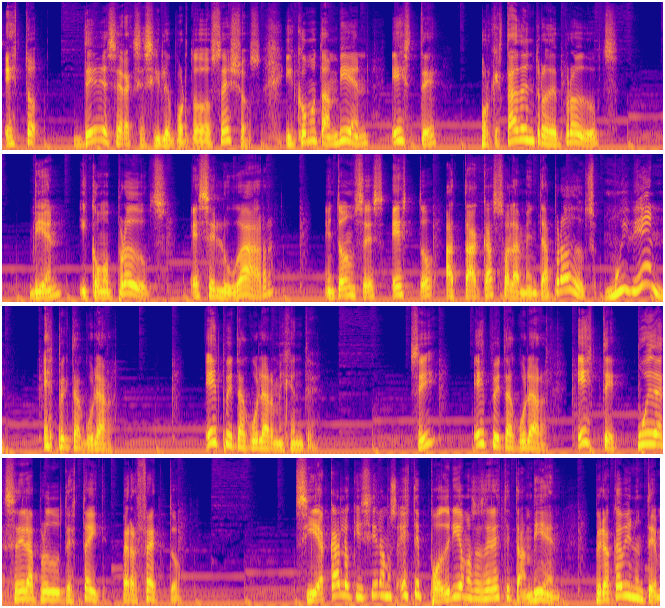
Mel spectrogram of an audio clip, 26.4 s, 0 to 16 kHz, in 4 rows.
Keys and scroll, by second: 0.7 shift+v, 1.3 Escape, 2.7 j, 3.5 k, 4.2 shift+v, 4.7 Escape, 5.8 shift+v, 7.8-10.1 typing, 11.1 Escape, 11.3 k, 12.9 Escape, 19.1 Escape, 19.3 j, 20.1 shift+v, 21.2 Escape, 21.6 k, 23.1-26.4 typing, 23.6 Escape, 25.0 Escape.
